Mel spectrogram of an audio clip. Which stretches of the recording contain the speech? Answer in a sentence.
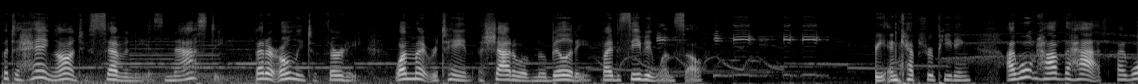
The speech can be heard from 0.0 to 7.0 s and from 8.8 to 11.3 s.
